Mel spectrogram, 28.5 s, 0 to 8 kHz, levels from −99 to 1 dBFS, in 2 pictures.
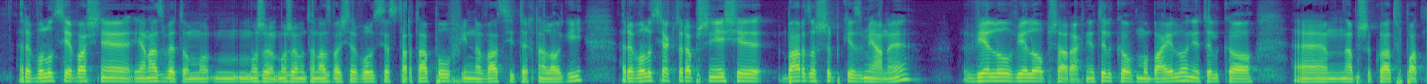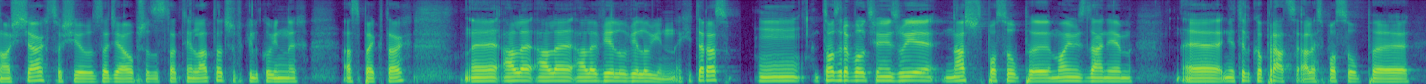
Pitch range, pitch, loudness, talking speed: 110-130 Hz, 120 Hz, -17 LUFS, 130 wpm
